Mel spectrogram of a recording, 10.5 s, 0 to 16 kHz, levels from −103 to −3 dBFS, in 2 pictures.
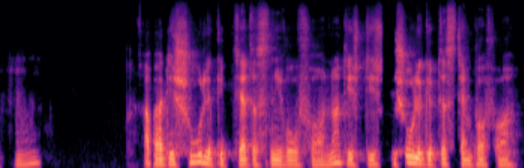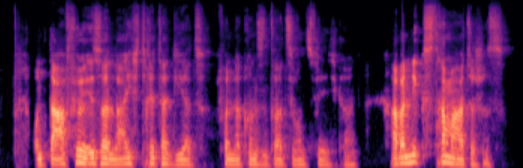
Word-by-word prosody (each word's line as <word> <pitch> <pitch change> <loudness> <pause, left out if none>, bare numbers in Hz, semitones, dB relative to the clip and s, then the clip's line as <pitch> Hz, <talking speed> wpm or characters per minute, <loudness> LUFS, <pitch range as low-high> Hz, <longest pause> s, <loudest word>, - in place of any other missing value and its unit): Mhm. 110 +6 -11 1.0
Aber 110 0 +1
die 110 0 -1
Schule 135 +1 0
gibt - - -7
ja - - +4
das - - -8
Niveau 95 -1 -2
vor, 95 +1 -8
ne? 120 +6 -3
Die 110 -4 -3
Sch - - -13
die 100 -1 -6
die 110 - -9
Schule 125 -4 +3
gibt 110 +1 -3
das 105 - -4
Tempo 100 -2 -4
vor. 95 -2 -10 0.3
Und - - -4
dafür 115 +6 +7
ist 120 +1 +2
er 120 - +6
leicht 115 +3 -2
retardiert 110 -4 -3
von 105 - -3
der 105 - -3
Konzentrationsfähigkeit, 100 -2 -7 0.3
aber 135 - +8
nix 150 +3 +2
Dramatisches. 115 -8 +2
105 Hz, 180 wpm, -25 LUFS, 100-120 Hz, 1.0 s, aber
